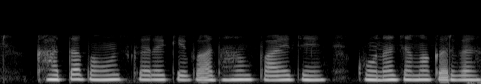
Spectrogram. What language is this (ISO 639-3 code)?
mai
